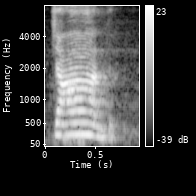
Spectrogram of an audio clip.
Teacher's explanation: शुरू तो नाक से होता है, खत्म आके मुंह पर होता है, चांद। तो इस तरीके से आपको क्या होगा, गूंगा, अंगूठा, पाँव, तो शुरू नाक से होता है, शुरू नाक से होता है और ख़त्म आता है मुंह के ऊपर। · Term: अनुनासिक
